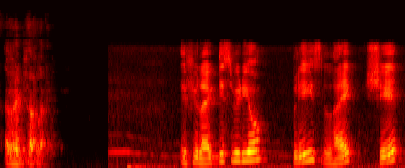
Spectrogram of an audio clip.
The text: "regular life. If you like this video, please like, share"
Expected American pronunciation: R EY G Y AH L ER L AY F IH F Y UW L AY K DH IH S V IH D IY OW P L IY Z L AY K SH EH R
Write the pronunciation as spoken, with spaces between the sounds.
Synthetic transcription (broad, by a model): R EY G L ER L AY IH F Y UW L AY K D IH S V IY D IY OW P L IY Z L AY K SH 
